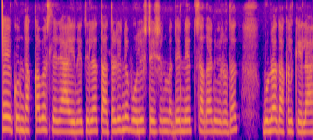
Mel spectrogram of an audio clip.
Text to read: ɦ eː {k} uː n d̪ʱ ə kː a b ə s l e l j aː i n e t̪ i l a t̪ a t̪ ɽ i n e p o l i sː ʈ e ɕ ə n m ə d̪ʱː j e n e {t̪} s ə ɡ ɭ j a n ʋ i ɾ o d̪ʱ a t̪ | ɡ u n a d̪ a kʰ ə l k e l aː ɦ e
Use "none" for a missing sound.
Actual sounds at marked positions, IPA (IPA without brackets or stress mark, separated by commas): k, t̪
